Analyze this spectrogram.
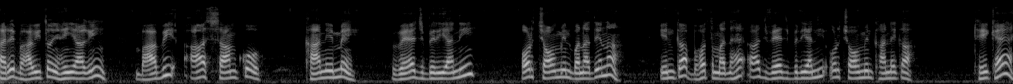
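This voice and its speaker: Using a high, cartoonish character voice, a woman talks at a fairly quick pace broken by long, frequent pauses, in a dry, close sound with no echo. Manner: sharp, domineering.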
